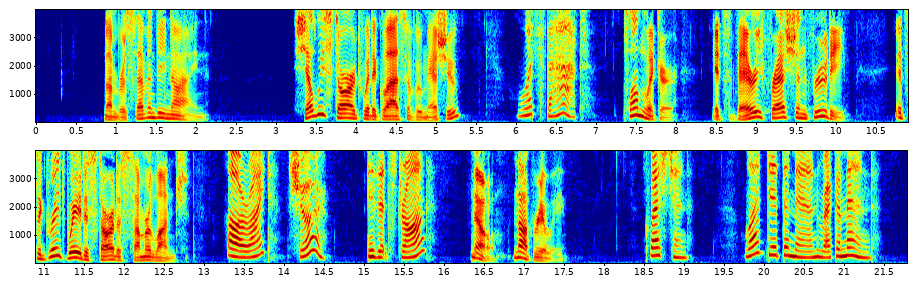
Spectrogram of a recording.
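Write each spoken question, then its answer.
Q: What did the man recommend?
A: A glass of umeshu (plum liquor)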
